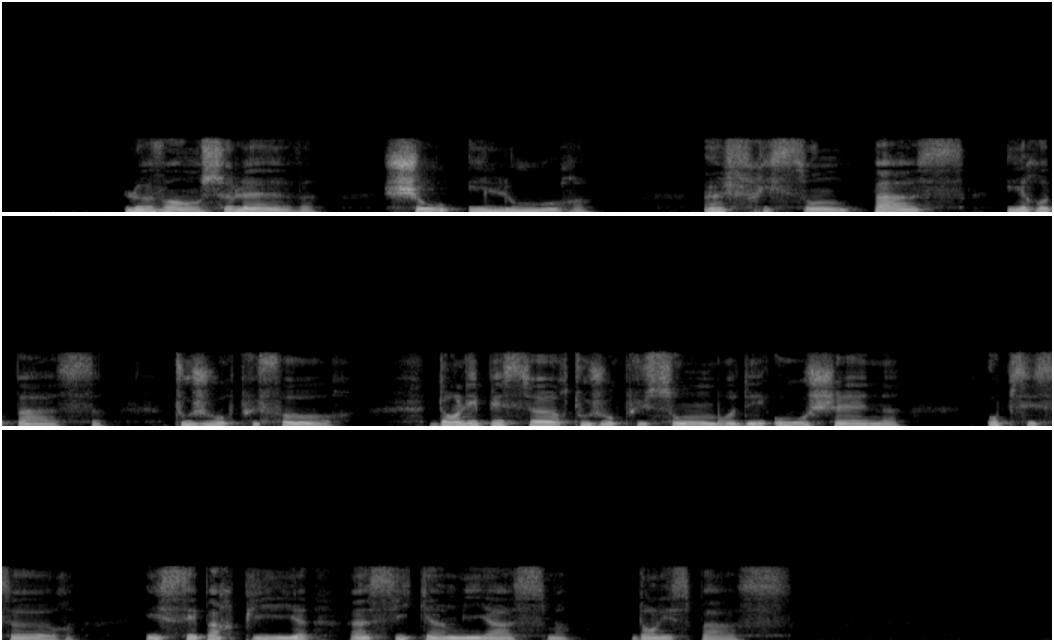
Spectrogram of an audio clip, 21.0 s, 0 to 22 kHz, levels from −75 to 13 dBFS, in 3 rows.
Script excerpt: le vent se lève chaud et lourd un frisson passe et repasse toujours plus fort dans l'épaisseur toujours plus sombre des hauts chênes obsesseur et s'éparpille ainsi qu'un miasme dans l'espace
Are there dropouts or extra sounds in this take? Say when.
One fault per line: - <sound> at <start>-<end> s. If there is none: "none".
none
